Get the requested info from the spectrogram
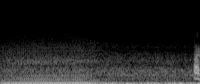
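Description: BMW R1300GSA's boxer twin engine running with a low, steady drone as the motorcycle accelerates from about 30 mph.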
